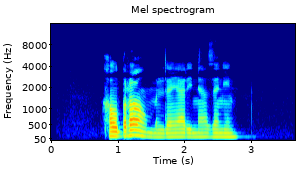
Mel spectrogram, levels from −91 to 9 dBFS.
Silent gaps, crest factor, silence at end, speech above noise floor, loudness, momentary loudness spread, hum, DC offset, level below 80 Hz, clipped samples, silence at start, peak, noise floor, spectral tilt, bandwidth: none; 22 dB; 0.9 s; 53 dB; -24 LUFS; 13 LU; none; under 0.1%; -68 dBFS; under 0.1%; 0.8 s; -4 dBFS; -77 dBFS; -10 dB/octave; 6.8 kHz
